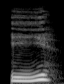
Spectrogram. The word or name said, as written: EGERNE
